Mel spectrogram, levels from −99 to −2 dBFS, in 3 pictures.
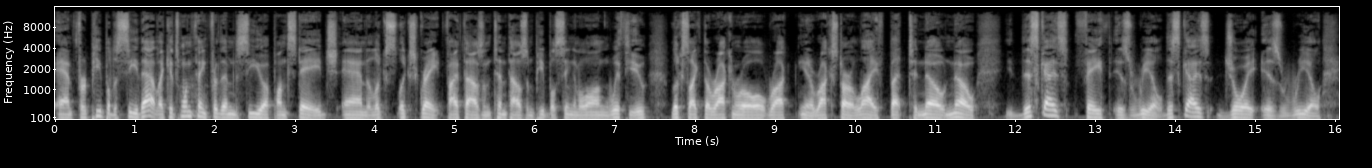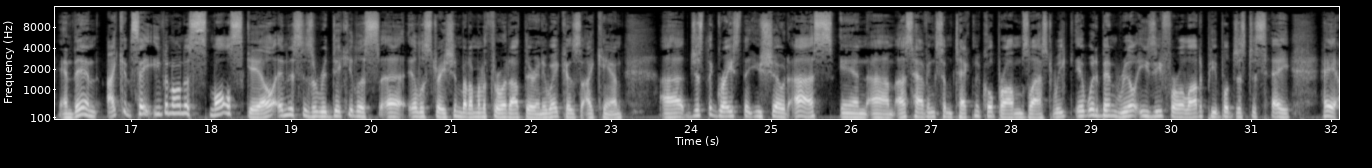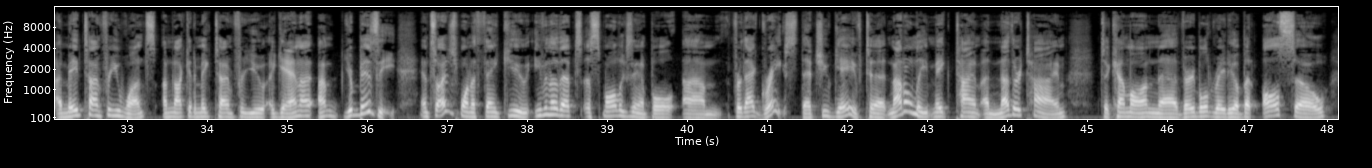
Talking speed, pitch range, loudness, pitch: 215 wpm, 115-150 Hz, -22 LUFS, 130 Hz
